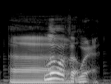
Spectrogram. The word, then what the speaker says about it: Louisville: You don't say Louisville. There's no hard E. – You said Louisville. – It almost sounds like it's two syllables.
